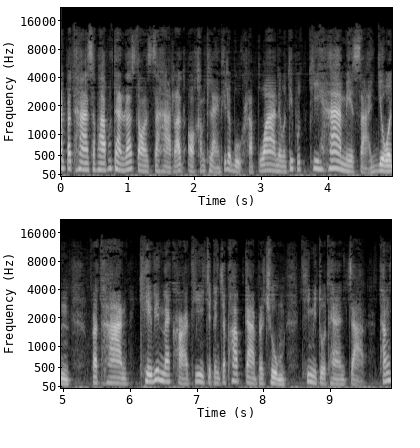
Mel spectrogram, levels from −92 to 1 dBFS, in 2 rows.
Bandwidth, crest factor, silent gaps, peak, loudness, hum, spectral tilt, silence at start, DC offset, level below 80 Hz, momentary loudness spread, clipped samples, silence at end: 15 kHz; 22 dB; none; -4 dBFS; -25 LUFS; none; -5 dB/octave; 0 s; under 0.1%; -58 dBFS; 9 LU; under 0.1%; 0 s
